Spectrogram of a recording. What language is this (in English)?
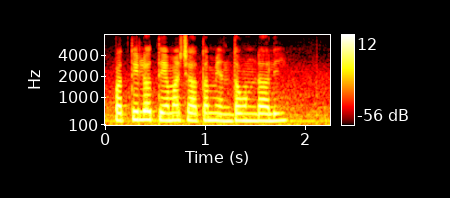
Telugu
